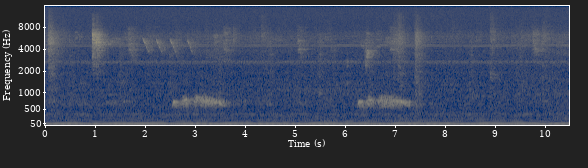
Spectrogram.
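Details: Caged spotted dove with a sharp voice, three- and four-note song style, 23 February 2020. Two short mellow coo phrases roughly four seconds apart, surrounded by quick high chirps from other birds and a steady low hum.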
